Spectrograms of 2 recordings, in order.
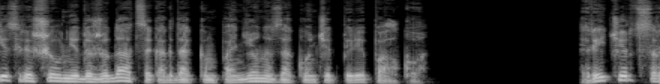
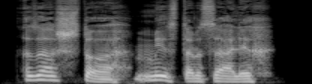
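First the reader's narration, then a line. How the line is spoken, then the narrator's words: Strained, forced out. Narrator (Russian): выдавил из себя молодой человек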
